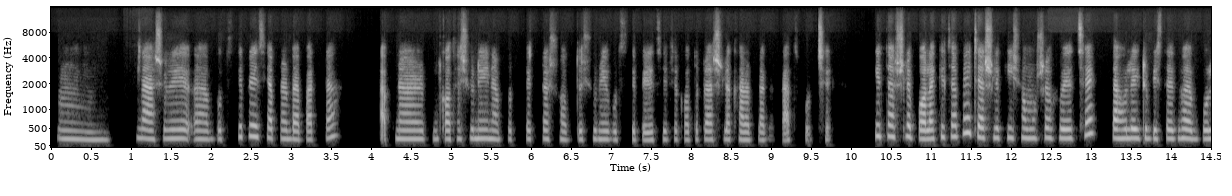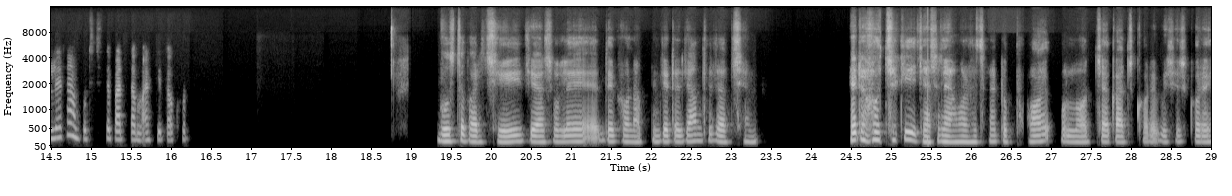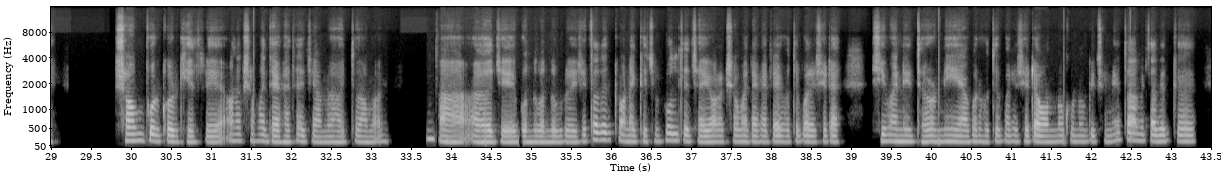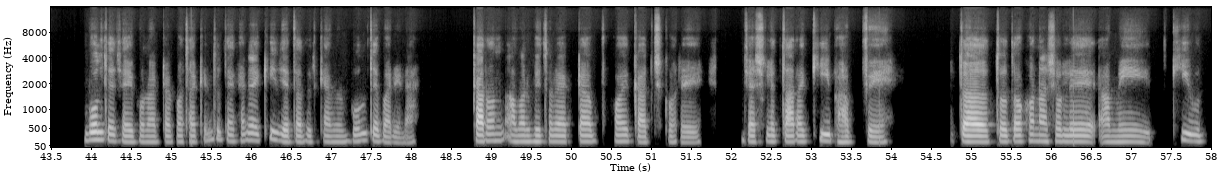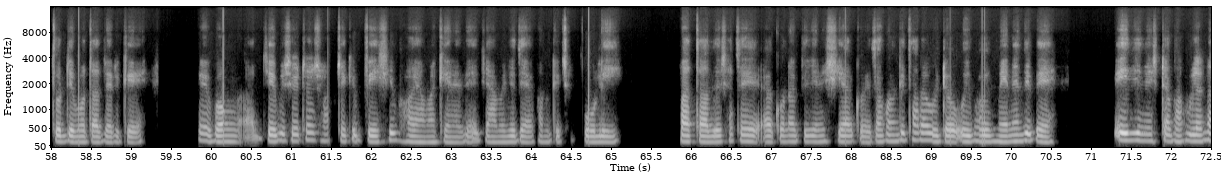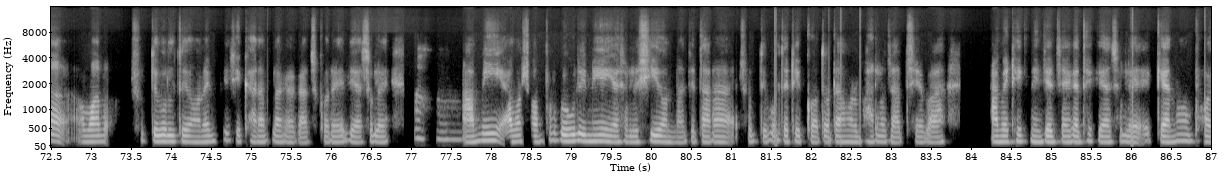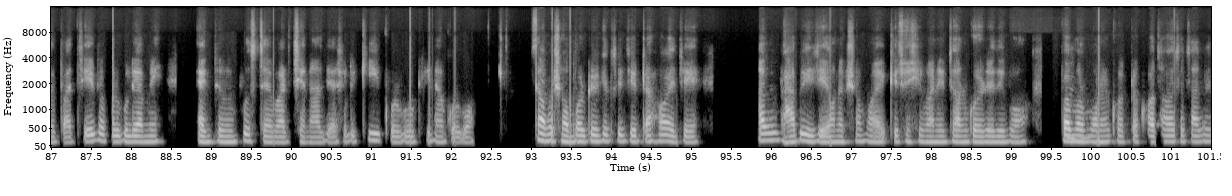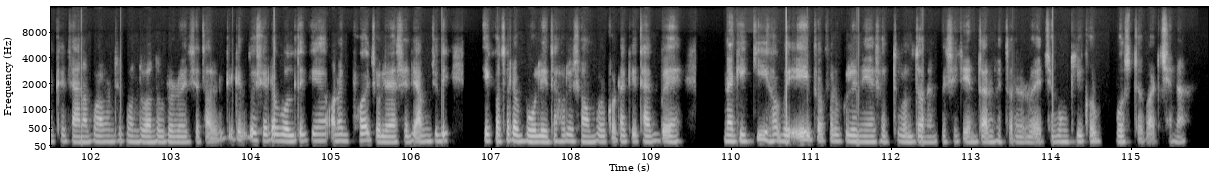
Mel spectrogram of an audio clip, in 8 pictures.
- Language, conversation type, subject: Bengali, advice, সম্পর্ক গড়তে ভয় ও লজ্জা কীভাবে কমাতে পারি?
- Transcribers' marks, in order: other background noise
